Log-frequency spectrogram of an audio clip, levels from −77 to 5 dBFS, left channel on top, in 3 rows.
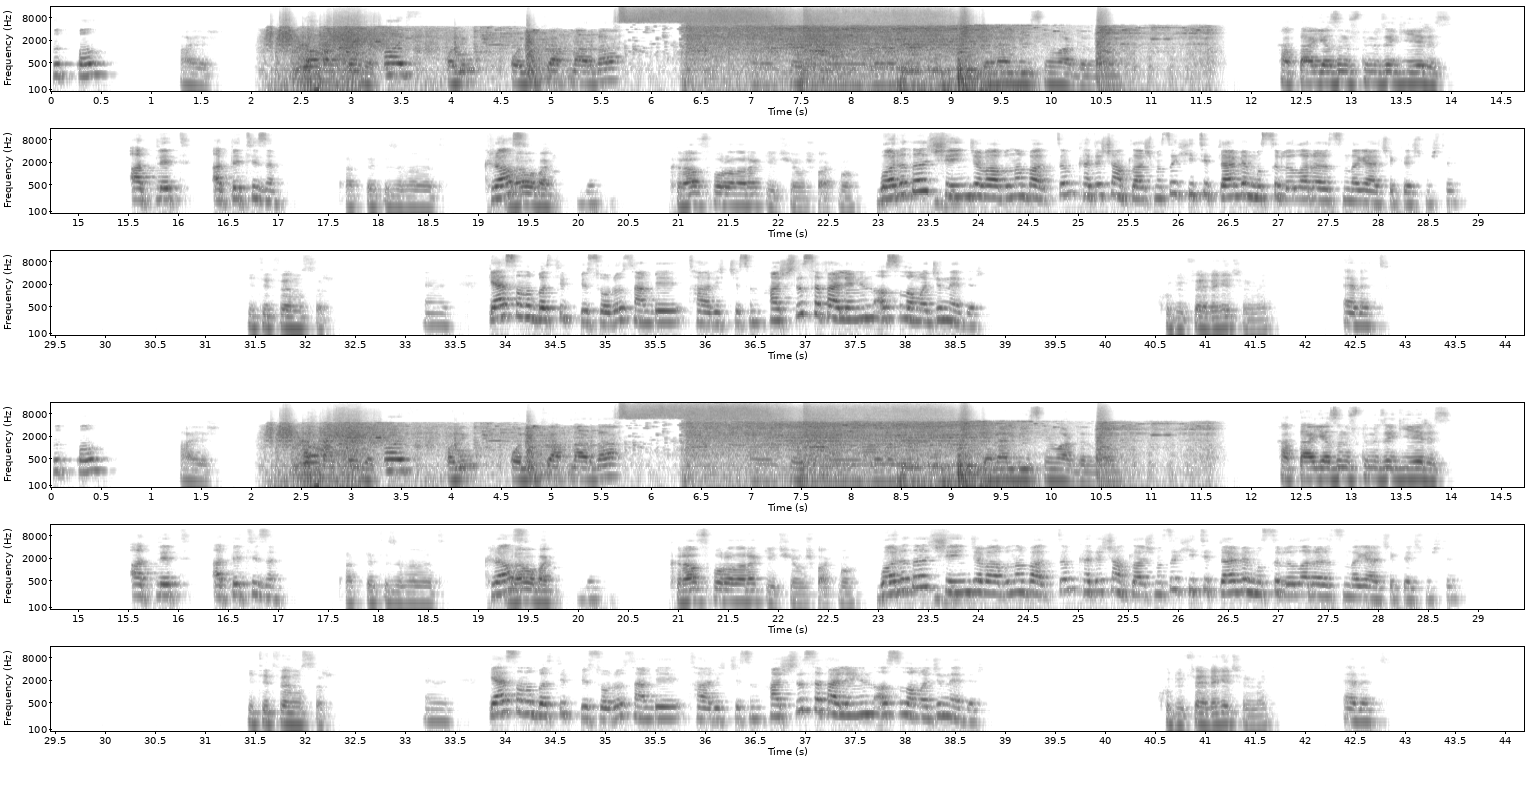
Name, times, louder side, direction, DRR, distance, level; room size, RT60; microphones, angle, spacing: voice 1, 0.0-0.5 2.4-2.7 3.3-3.6 15.5-16.1 16.3-17.0 19.1-19.4 23.0-28.6 33.2-33.4 33.8-38.8 42.4-42.7, left 2 dB, 80° left, 1.0 m, -31 dB
voice 2, 1.3-1.6 2.5-3.3 4.0-4.3 4.6-5.7 7.0-8.7 9.3-10.7 12.3-13.9 17.7-18.6 19.3-19.7 20.9-22.8 31.4-32.3 40.6-41.6, right 1 dB, 30° right, 0.9 m, -33 dB
sound 1, 2.1-10.1 10.4-11.7, left 2 dB, 10° left, 0.5 m, -26 dB
5.3 x 2.1 x 3.3 m
head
